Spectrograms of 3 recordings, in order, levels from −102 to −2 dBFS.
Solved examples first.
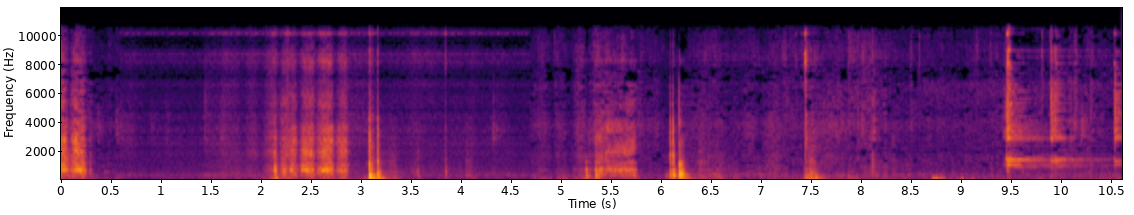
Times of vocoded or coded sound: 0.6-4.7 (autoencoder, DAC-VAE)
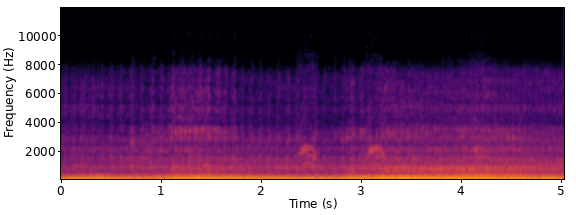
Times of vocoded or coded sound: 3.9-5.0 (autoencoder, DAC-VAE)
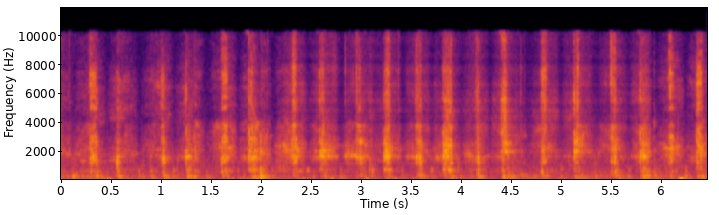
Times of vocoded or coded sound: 2.2-5.9 (autoencoder, DAC-VAE)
